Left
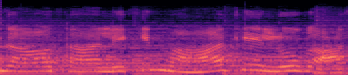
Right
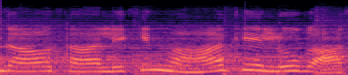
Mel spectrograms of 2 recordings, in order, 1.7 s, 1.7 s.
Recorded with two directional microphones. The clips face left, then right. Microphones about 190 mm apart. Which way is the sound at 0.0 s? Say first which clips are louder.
Right 4 dB; 55° right (ahead or behind).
